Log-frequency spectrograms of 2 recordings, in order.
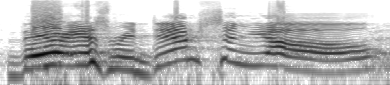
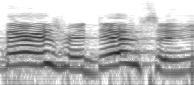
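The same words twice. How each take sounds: First: Much louder and higher, like preaching good news; an emphatic, real call, louder and higher; excited rallying cry. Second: "there is redemption" restated high and loud, landing with a fall; an emphatic, warm, raised declaration; excited affirmation. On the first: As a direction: lift the room with hope. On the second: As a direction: close the rallying cry firmly. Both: Real, not acted. Rallying non-cooks.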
